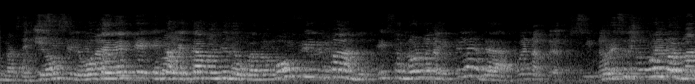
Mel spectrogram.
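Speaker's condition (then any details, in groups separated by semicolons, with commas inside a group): No condition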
